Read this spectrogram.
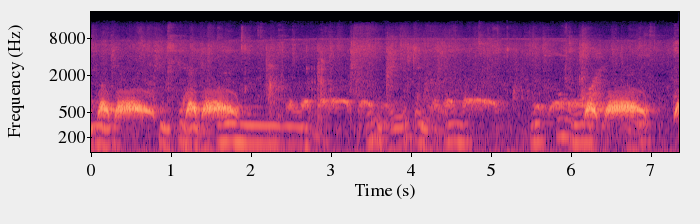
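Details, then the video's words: Spotted dove, red-eyed with grey legs, kept in Vietnam, cooing: paired low coos at the start and end, with quieter deep notes between, in a small room. "chân mốc mắt đỏ giộng thổ bộ khủng"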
